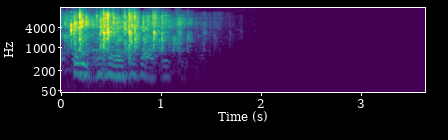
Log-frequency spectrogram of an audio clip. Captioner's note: applause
